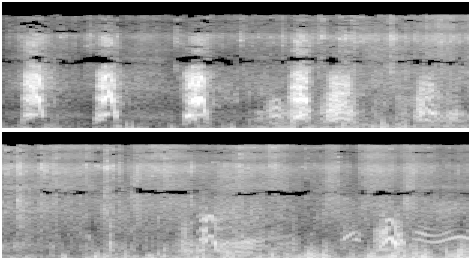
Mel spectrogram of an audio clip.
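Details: Kangal dogs tested on a dead wolf: five loud, abrupt barks in the first two and a half seconds, then softer wavering vocal sounds mixed with human voices and outdoor rumble.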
